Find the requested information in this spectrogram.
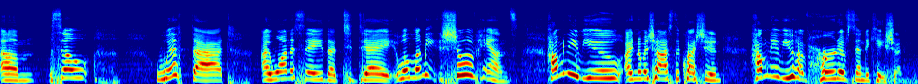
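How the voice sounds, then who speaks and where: A woman speaks with a Californian accent at an extremely high pitch. Her pitch swings very widely at a moderate pace. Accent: Californian American English. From US, Fresno, California, Hmong American community. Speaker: real estate investor and wealth strategist. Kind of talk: conference talk. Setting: stage with audience.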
